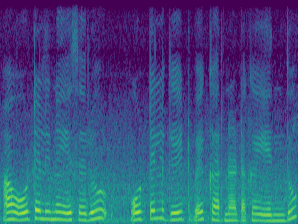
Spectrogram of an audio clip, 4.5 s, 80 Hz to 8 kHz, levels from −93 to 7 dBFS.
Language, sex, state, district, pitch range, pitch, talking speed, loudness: Kannada, female, Karnataka, Bangalore, 235-270 Hz, 255 Hz, 135 wpm, -14 LUFS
